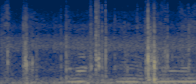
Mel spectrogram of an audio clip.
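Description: Cardboard product boxes handled and flipped over by hand, giving a few sharp taps and knocks, the loudest near the end, with light scuffing between them.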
